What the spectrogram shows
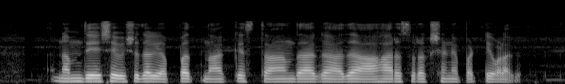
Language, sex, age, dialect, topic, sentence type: Kannada, male, 18-24, Northeastern, agriculture, statement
